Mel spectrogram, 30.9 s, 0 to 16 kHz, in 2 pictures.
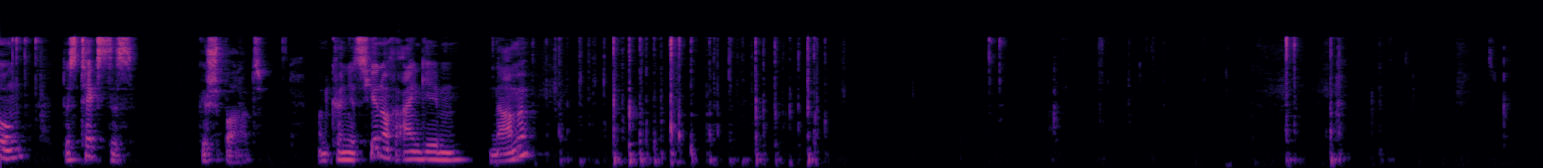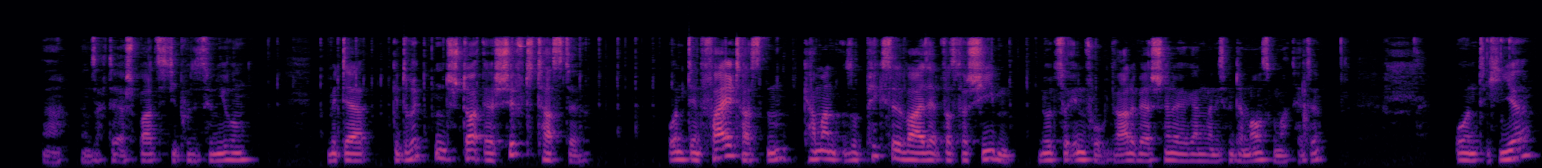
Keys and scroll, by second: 3.5 ctrl+a, 4.9 ctrl+a, 5.1-8.7 typing, 17.3 typing, 17.6 shift+Left.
